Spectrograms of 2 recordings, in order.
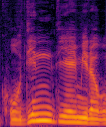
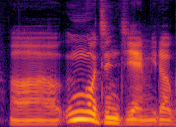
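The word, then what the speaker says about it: Ngô Đình Diệm: 아마 기억나실지 모르겠는데 옛날에 한국에서는 고딘디엠이라고 불렀던 그 유명했던 독재자죠. 남베트남의 응오진지엠이라고 하면 게 그쪽 발음에 더 가까운가 본데 이 사람이 10년간 독재를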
